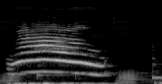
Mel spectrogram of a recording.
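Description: A kitten gives one long, high-pitched meow that rises slightly and then slides down over about a second, followed by two shorter, lower-pitched sounds.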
